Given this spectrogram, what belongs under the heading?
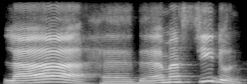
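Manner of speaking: hadza maktabun, each vowel drawn out; slow vowelled reading. Shown as a demonstration. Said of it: "sambil diharokati". (hadza maktabun dibaca pelan dengan harakat)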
